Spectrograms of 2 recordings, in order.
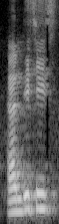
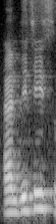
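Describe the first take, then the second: No difference in how they are said.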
